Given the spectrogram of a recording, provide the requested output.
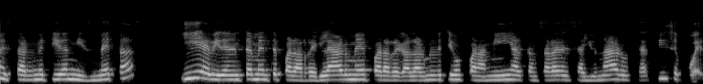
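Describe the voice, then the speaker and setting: A woman talks at a moderate pace in a plain, everyday voice, pitched fairly high. The sound is dry and close, with no echo. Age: 30s. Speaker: image consultant. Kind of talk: interview.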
